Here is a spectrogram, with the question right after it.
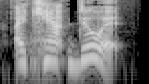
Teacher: instead of saying I can't do it Americans hold the T and say I can't do it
